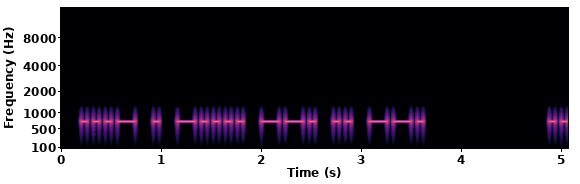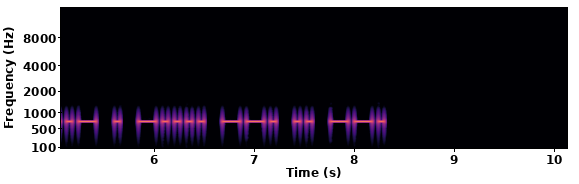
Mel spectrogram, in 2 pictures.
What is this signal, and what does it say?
Morse code, heard as a keyed tone, about 21 wpm, 700 Hz. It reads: VE6GIG VE6GIG
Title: DXCC-100 Call Signs - 6 Characters - Repeated 3x - 20wpm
